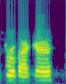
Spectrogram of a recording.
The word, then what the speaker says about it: Rebekah: You can find me on Twitter under Becca, B-E-K-A-H, Boodles, B-O-O-D-L-E-S. That's my handle on Twitter. And I'm also on Facebook under my name, which is Rebecca, spelled the same way, R-E-B-E-K-A-H, Stark, S-T-A-R-K-S.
